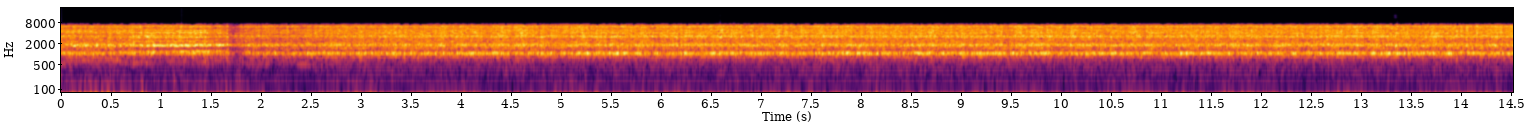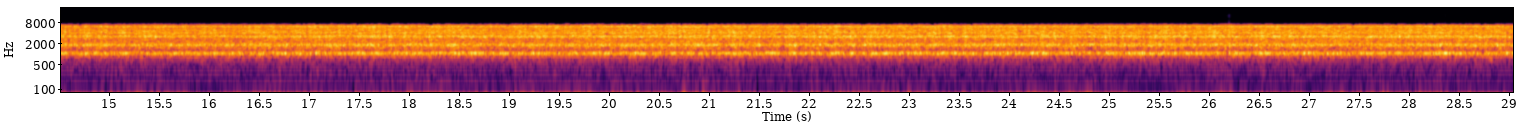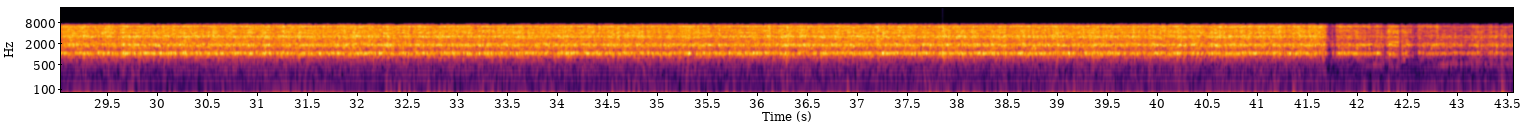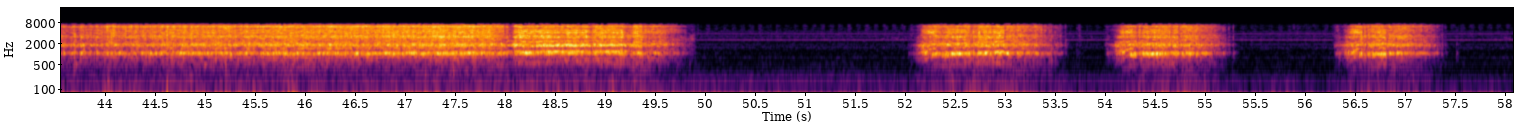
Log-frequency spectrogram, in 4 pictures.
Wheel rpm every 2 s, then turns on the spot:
160, 160, 160, 160, 160, 160, 160, 160, 160, 160, 160, 160, 160, 160, 160, 160, 160, 160, 160, 160, 150, 130, 160, 160, 110, 10, 70, 40, 30.
none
